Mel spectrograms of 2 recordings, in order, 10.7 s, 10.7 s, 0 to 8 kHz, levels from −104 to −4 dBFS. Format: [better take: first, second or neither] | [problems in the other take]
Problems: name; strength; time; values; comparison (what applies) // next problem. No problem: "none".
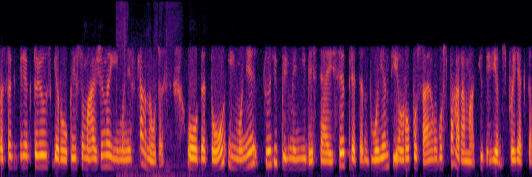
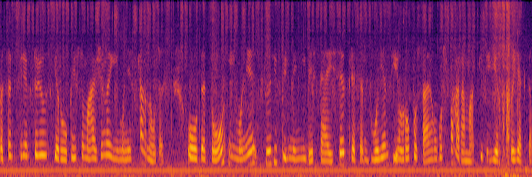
first | background sound (Writing); 11 dB below the speech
